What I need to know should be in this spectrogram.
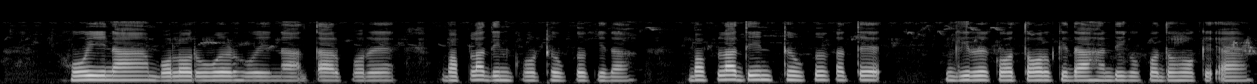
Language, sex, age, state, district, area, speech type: Santali, female, 30-45, West Bengal, Jhargram, rural, spontaneous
